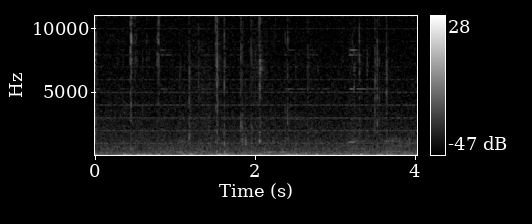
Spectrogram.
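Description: Typing on a computer keyboard: a few light, scattered keystrokes.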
